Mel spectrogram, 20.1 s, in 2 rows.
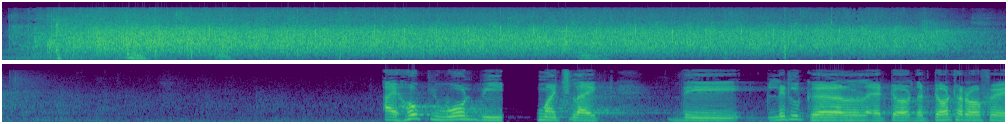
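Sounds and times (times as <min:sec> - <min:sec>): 
audience applause: 0:00.0 - 0:09.8
speech: 0:14.0 - 0:20.0.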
